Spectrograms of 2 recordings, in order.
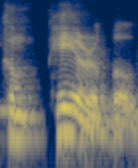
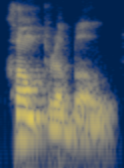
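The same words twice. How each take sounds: First: The stress falls where it falls in 'compare'. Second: The stress falls differently from 'compare'. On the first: The speaker calls it wrong. "so it's compare, then it must be comparable" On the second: The speaker calls it right. "not comparable"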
